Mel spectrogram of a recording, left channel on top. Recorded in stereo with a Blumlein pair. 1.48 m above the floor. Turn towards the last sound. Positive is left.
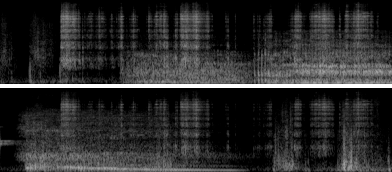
turn(degrees=70)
